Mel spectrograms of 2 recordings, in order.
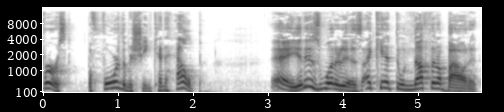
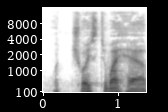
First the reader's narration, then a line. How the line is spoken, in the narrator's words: I mutter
